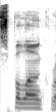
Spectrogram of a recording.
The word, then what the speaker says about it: spelunk: Just remember that spelunk rhymes with kerplunk.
